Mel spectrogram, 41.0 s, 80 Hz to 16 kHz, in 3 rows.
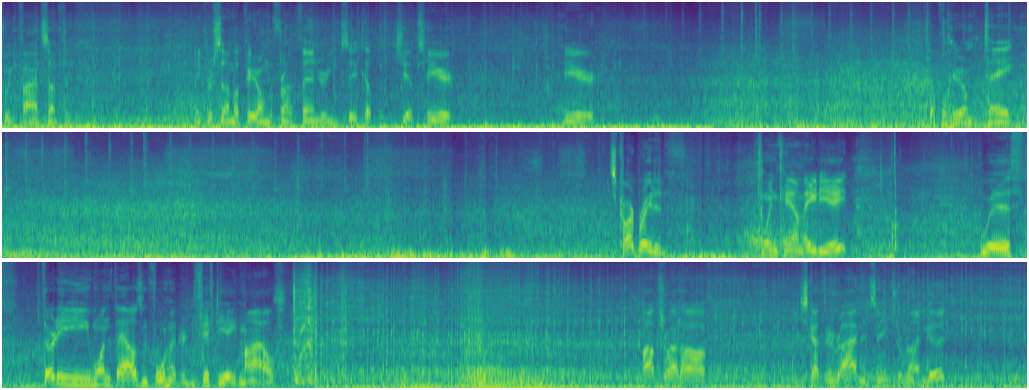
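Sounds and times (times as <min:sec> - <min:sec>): motorcycle engine idling: 0:00.0 - 0:21.1, 0:31.2 - 0:41.0.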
